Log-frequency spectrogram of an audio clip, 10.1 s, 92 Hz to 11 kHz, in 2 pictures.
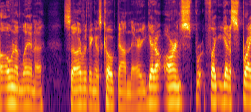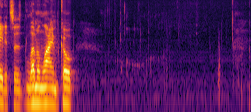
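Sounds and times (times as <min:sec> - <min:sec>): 
speech: 0:00.0 - 0:06.6
low hum: 0:00.0 - 0:10.0
person sipping a beverage into a microphone: 0:06.8 - 0:10.0
sharp slurping clicks: 0:07.0 - 0:10.0.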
